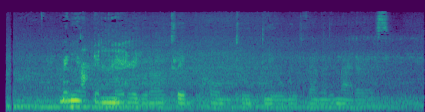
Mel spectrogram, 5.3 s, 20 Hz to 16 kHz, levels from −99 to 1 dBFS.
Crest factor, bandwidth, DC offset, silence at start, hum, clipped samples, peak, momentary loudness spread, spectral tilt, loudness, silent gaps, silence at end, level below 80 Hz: 20 dB; 11.5 kHz; under 0.1%; 0.05 s; none; under 0.1%; -10 dBFS; 17 LU; -5.5 dB/octave; -30 LUFS; none; 0 s; -64 dBFS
